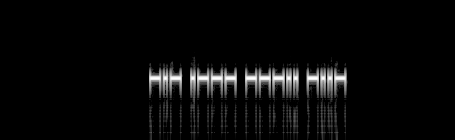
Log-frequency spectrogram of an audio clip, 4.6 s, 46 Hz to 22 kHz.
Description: Morse code, heard as a keyed tone, about 36 wpm, 700 Hz. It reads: KJ8X
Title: USA Call Signs - 4 Characters - Repeated 3x - 35wpm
